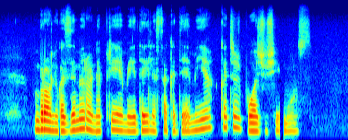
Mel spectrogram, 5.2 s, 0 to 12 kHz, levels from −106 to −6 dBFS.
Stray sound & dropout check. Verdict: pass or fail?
fail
